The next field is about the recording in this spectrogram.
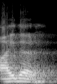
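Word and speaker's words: either: अच्छा, तो बात याद रखिएगा जरा कि ईच, ईदर, नीदर, ईदर और आइदर, both of देम pronunciation are correct, दोनों करेक्ट हैं।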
